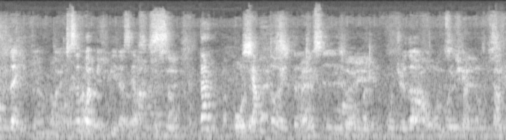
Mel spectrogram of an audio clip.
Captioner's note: speaking in foreign language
